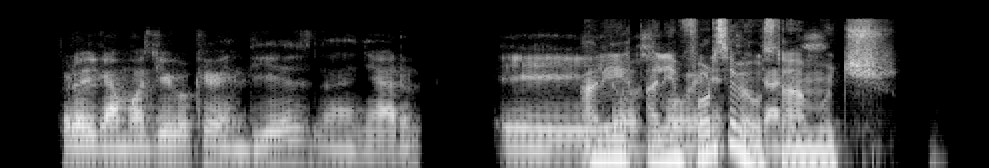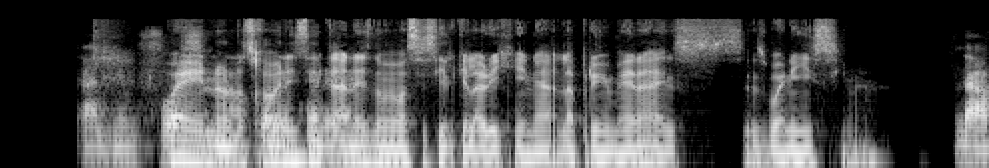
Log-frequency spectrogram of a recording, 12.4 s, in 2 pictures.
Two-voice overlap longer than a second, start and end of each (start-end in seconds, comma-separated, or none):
3.6-5.2, 7.2-8.4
